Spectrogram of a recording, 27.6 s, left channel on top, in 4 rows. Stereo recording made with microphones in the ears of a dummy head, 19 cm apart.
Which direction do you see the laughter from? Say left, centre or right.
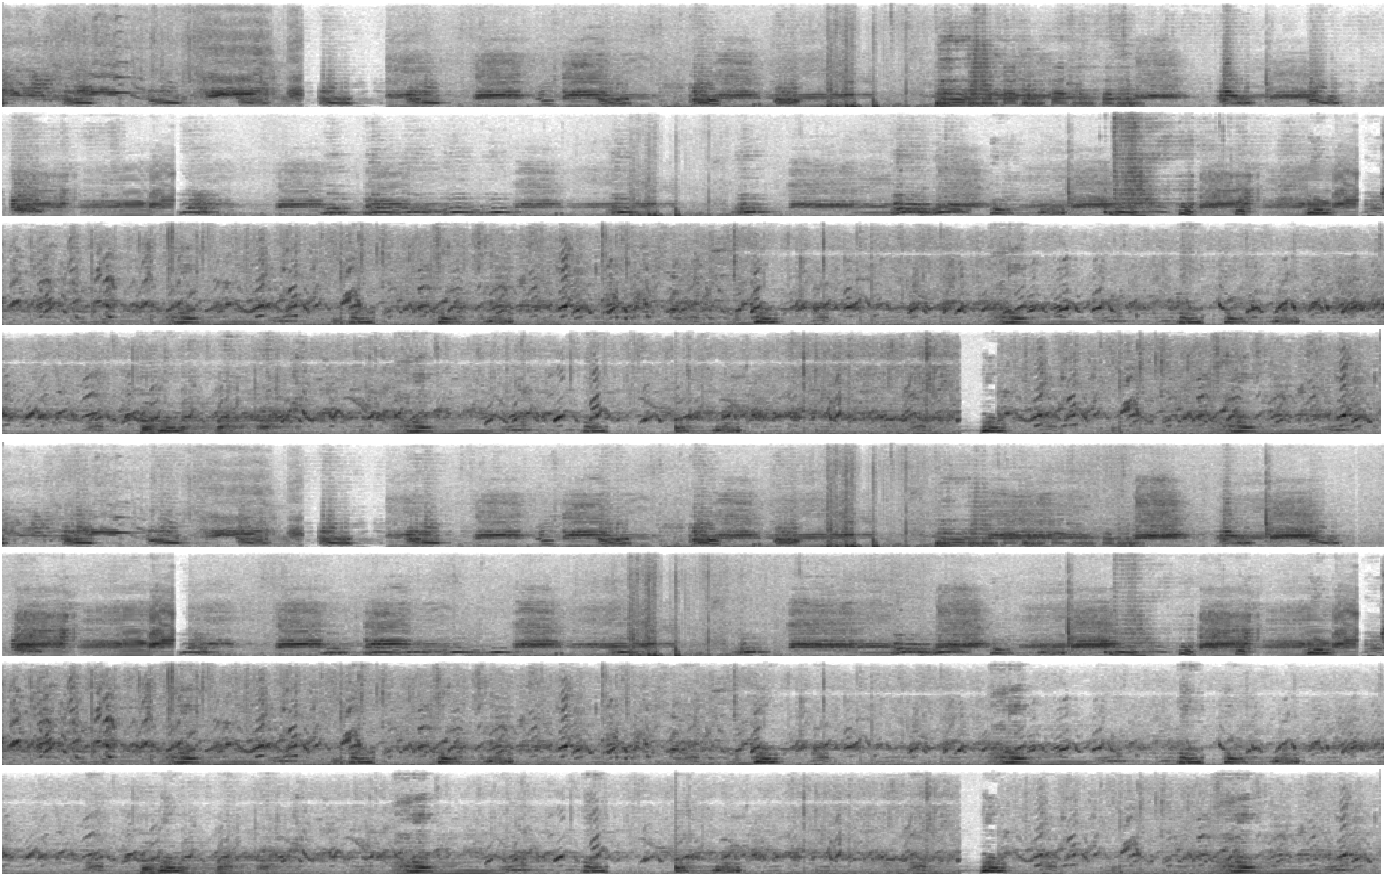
left.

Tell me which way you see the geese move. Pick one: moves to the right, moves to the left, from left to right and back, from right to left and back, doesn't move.
from left to right and back.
